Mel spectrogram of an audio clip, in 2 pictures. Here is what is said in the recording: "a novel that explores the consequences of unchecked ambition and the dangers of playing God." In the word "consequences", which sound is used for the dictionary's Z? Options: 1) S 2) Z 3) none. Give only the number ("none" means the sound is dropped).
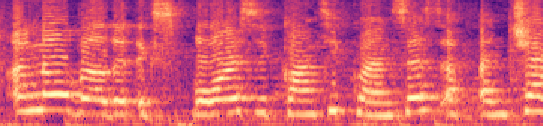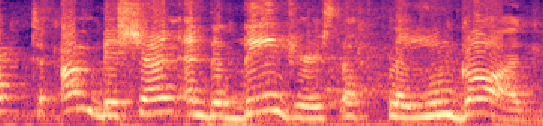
1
